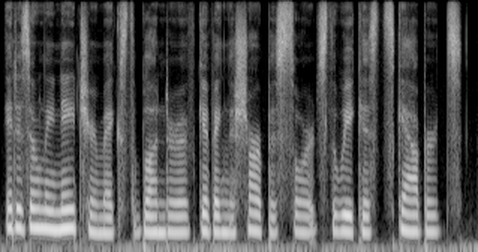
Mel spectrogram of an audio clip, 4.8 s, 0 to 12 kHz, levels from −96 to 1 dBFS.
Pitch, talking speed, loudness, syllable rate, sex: 190 Hz, 190 wpm, -19 LUFS, 5.3 syllables/s, female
